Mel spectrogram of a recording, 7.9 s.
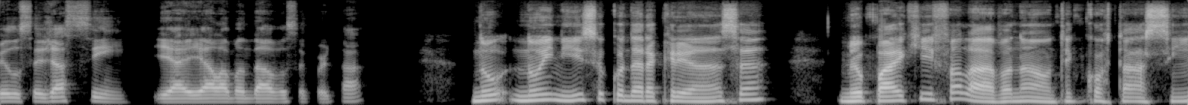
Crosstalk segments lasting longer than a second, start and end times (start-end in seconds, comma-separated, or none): none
